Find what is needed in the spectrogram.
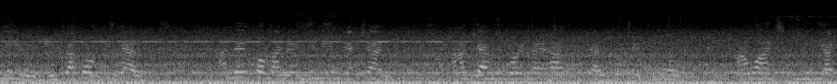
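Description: Voices talking over the steady low rumble of street traffic, with a double-decker bus's diesel engine idling close by. A thin, steady high whine stops about halfway through.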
